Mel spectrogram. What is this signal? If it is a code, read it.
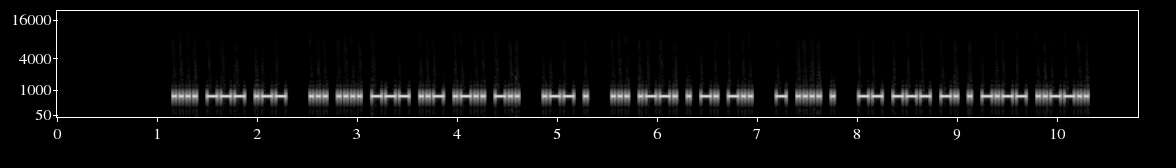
Morse code, heard as a keyed tone, about 36 wpm, 700 Hz. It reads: HOW SHOULD WE SPEND THE MONEY?
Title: Sentences from Top 1000 Words - Review Part 5 - 35wpm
